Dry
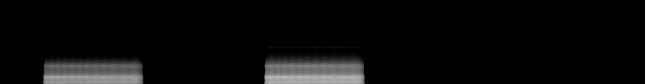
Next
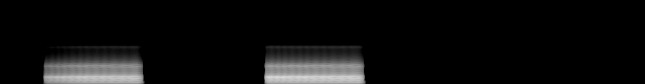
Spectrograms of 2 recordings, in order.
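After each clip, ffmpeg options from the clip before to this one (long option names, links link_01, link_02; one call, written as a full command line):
ffmpeg -i in.wav -af "highpass=frequency=110:width=0.5412,highpass=frequency=110:width=1.3066,dynaudnorm=framelen=410:gausssize=3:maxgain=13.5dB" out.wav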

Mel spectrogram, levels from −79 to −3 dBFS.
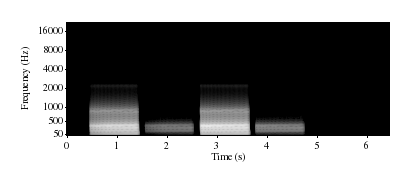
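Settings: ffmpeg -i in.wav -filter_complex "[0:a]acrossover=split=140|340|560[link_01][link_02][link_03][link_04];[link_02]aecho=1:1:1100:0.0668[link_05];[link_04]alimiter=level_in=1.5dB:limit=-24dB:level=0:latency=1:release=265,volume=-1.5dB[link_06];[link_01][link_05][link_03][link_06]amix=inputs=4:normalize=0" out.wav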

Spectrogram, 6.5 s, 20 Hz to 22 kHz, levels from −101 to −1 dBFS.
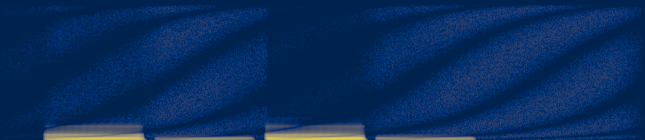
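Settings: ffmpeg -i in.wav -filter_complex "[0:a]asplit=2[link_01][link_02];[link_02]afreqshift=0.82[link_03];[link_01][link_03]amix=inputs=2:normalize=1" out.wav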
